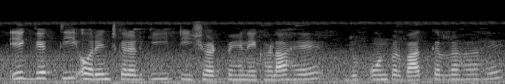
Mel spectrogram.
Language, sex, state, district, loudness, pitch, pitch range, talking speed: Hindi, female, Uttar Pradesh, Lalitpur, -19 LUFS, 225 Hz, 215-240 Hz, 190 wpm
